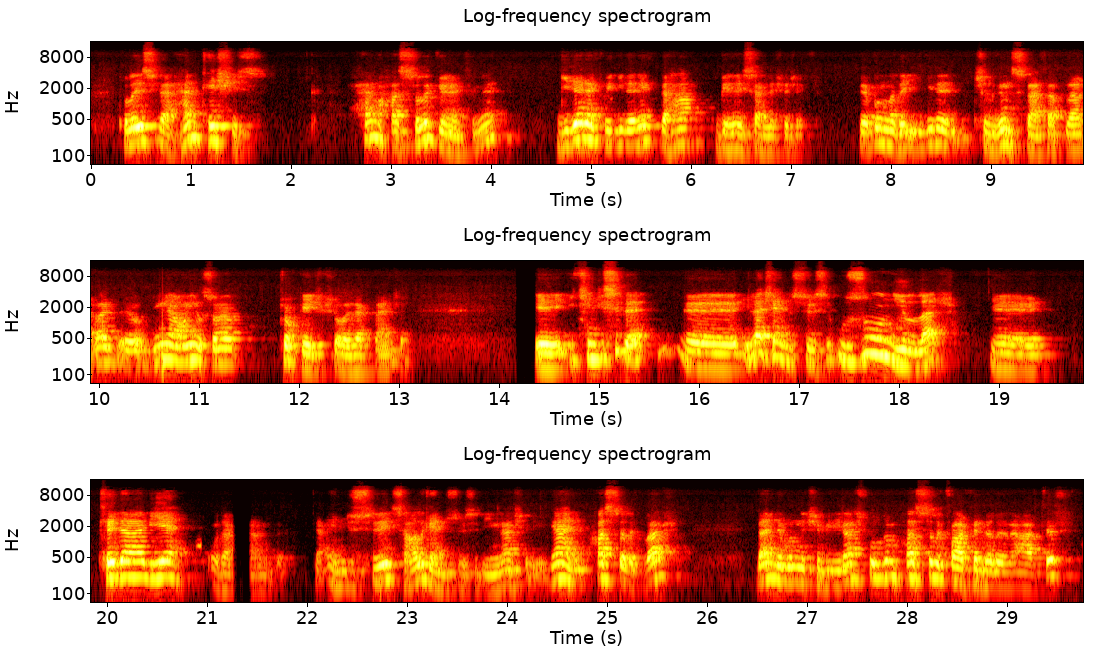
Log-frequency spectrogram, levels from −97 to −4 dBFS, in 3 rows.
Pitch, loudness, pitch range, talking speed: 195 Hz, -25 LUFS, 155-240 Hz, 115 wpm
